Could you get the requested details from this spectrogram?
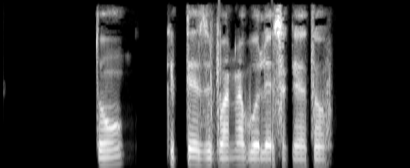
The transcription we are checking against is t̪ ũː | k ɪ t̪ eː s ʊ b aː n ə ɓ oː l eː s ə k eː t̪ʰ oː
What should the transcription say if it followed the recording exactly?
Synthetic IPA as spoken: t̪ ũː | k ɪ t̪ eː z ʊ b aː n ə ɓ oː l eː s ə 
